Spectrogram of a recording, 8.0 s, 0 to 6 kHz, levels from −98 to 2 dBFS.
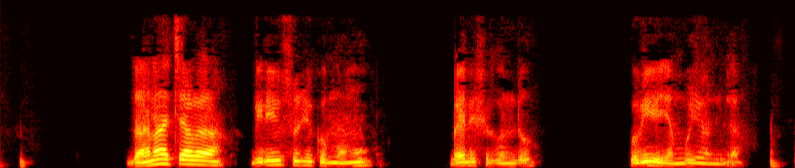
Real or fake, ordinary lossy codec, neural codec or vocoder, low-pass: fake; MP3, 32 kbps; codec, 16 kHz, 2 kbps, FreqCodec, larger model; 5.4 kHz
